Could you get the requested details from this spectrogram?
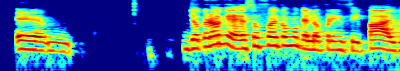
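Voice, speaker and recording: A woman with a bright, sharp tone speaks at a very slow pace with ordinary pitch variation against a quiet background. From Venezuela. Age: 20s. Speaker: entrepreneur and travel content creator. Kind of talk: casual interview.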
